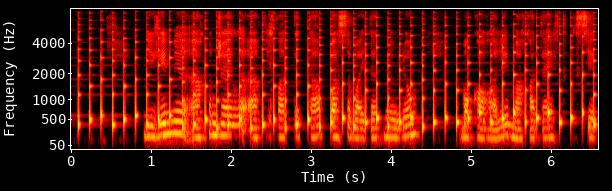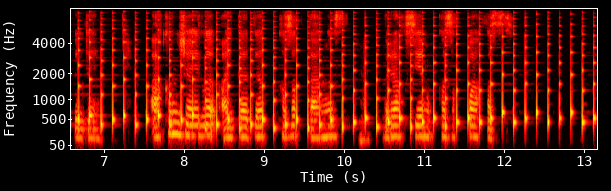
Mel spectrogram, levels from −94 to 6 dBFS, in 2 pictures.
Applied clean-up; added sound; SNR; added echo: neural mask model RNNoise.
